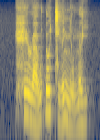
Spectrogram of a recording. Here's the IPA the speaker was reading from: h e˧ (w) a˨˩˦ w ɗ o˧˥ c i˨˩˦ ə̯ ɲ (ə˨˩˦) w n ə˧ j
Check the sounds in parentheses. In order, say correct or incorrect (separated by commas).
incorrect, incorrect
